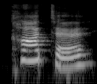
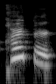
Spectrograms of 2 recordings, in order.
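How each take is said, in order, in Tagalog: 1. Ang pangalan ay binibigkas na may lokal na aksent ng New Zealand. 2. Ang pangalan ay binibigkas na may aksent na parang Amerikano. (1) "yung gano'n" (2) "hindi siya nagre-respond doon sa sa pag-pronounce ko ng name niya"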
